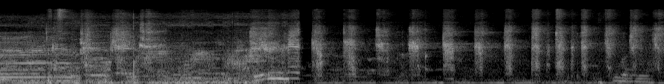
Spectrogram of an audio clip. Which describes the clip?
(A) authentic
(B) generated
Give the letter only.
B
